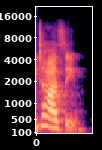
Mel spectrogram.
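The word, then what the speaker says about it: تازی: Just literally literally the same pronunciation as Aussie Osborne. So Azie, but now you just say you just add a T in front of it.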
